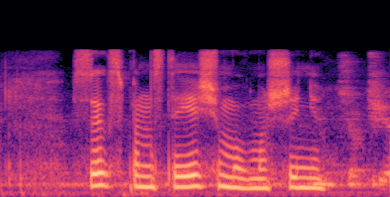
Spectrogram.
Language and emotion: Russian, neutral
